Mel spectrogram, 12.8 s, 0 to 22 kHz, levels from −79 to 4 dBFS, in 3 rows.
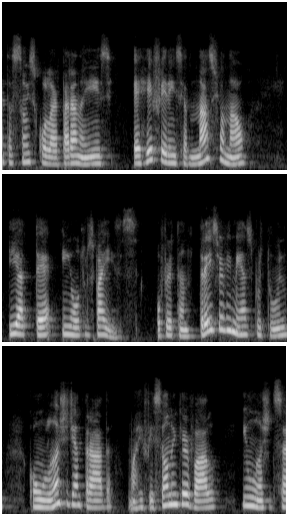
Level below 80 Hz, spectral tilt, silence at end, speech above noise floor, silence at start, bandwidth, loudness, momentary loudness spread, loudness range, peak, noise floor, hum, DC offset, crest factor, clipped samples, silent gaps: -60 dBFS; -6 dB/octave; 0 s; 38 dB; 0 s; 9.6 kHz; -19 LUFS; 12 LU; 2 LU; -4 dBFS; -57 dBFS; none; under 0.1%; 16 dB; under 0.1%; none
